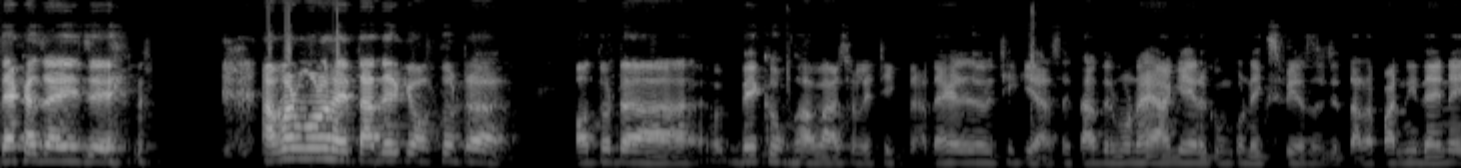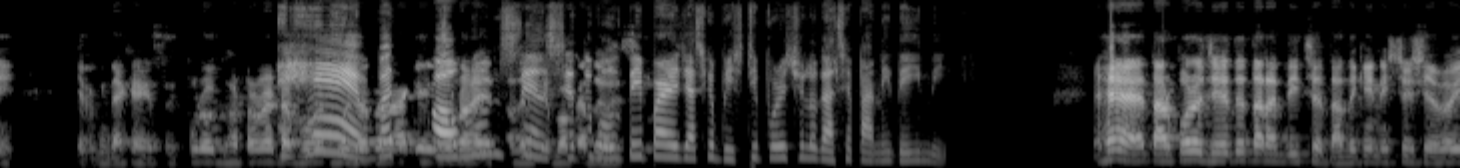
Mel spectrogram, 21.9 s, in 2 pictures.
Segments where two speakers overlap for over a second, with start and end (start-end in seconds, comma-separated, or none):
13.2-15.8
